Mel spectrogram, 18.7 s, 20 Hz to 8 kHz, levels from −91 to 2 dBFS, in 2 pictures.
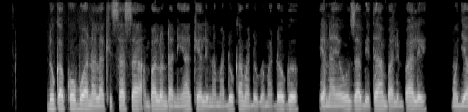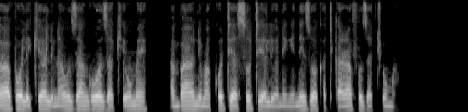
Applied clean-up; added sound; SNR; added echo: none; none; none; none.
